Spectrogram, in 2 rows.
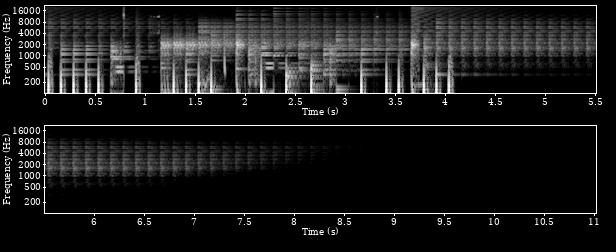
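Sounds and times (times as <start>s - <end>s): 
drum machine: 0.0s - 5.4s.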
